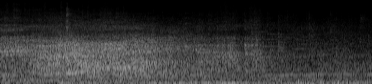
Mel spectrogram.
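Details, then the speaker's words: Garage door opener before roller swap, old metal rollers, dual torsion springs: rough grinding rumble with faint squeaks as the door travels, opener labouring hard; worn metal rollers dragging, to be replaced with nylon. "You're probably gonna hear some squeakiness from the rollers, and then you're gonna hear the motor working pretty hard as well."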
